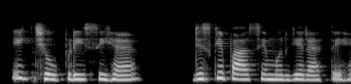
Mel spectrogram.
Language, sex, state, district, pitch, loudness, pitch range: Hindi, female, Uttarakhand, Uttarkashi, 230 Hz, -19 LUFS, 225-250 Hz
